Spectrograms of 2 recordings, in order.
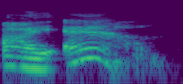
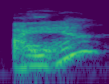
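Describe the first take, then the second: First: It is said as a plain, certain statement. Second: It is said as a doubtful question. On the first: The speaker accepts it as true. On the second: The speaker doubts it is true.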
